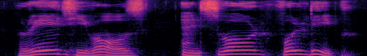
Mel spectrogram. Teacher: In The Canterbury Tales, the line, "Rage he was, and swore full deep." This line lacks the initial unstressed syllable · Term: acephalous line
